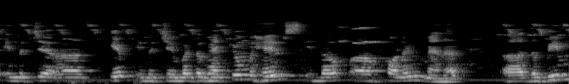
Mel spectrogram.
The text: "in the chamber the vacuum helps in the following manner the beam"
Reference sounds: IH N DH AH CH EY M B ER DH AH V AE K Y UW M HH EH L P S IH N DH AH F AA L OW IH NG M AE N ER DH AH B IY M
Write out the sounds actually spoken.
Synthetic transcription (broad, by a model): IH N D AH CH EY M B ER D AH V AE K Y UW M HH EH L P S IH N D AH F AA L OW IH NG M AE N ER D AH B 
